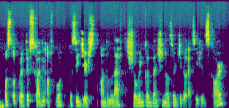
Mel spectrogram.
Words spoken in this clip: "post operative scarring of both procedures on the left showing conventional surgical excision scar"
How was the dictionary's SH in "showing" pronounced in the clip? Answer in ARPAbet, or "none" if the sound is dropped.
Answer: SH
